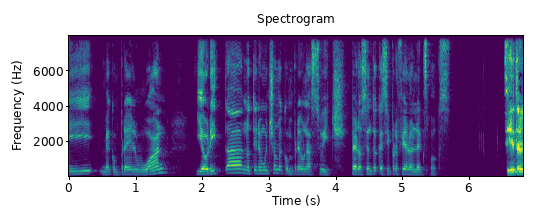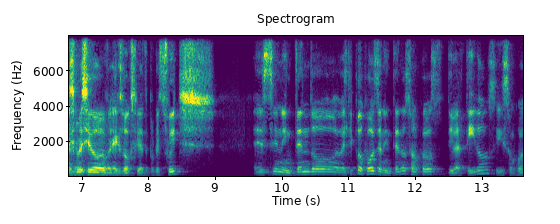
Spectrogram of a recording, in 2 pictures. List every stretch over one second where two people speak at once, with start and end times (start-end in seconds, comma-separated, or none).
none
